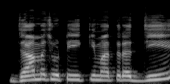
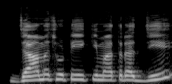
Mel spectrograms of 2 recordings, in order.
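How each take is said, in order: Both takes have the same delivery.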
